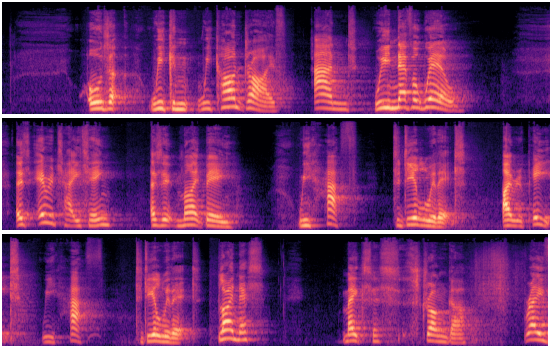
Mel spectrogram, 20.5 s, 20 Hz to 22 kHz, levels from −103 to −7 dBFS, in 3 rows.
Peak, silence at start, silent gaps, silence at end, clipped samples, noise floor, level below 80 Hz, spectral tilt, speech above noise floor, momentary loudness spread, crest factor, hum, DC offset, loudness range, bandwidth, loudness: 0 dBFS; 1.05 s; none; 0 s; under 0.1%; -73 dBFS; -78 dBFS; -3.5 dB/octave; 50 dB; 18 LU; 24 dB; none; under 0.1%; 4 LU; 18.5 kHz; -23 LUFS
